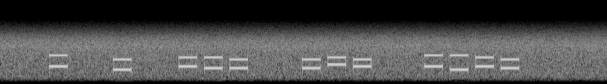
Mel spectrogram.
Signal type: DTMF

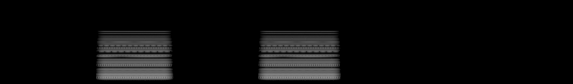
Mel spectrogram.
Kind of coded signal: train horn signal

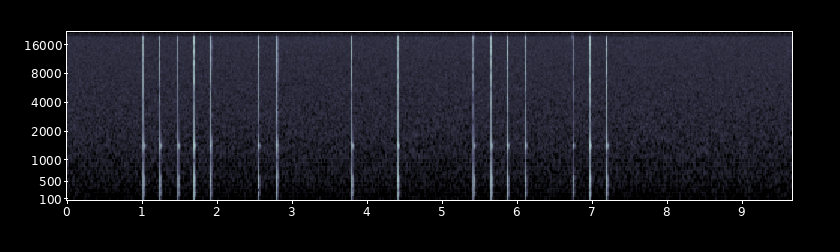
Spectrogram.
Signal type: tap code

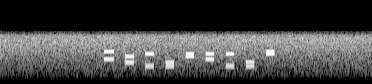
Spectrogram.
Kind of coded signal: multi-frequency trunk signalling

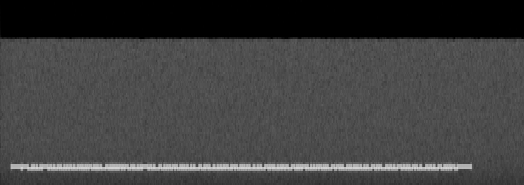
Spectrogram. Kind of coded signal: RTTY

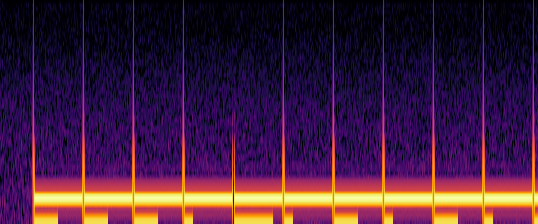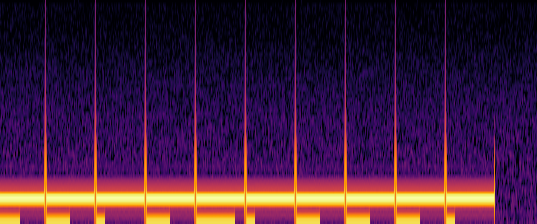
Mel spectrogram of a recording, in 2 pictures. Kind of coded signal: radio time signal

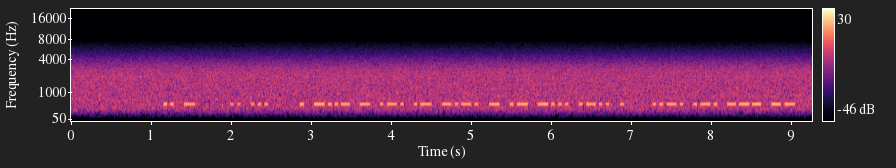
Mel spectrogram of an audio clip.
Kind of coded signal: Morse code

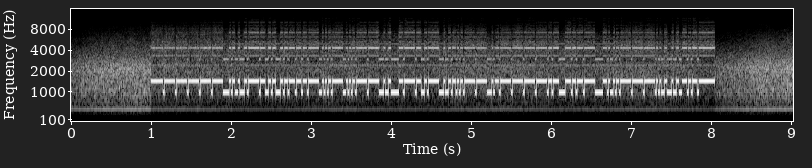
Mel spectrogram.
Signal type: RTTY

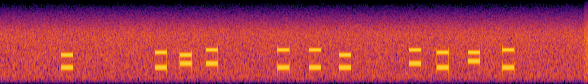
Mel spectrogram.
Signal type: DTMF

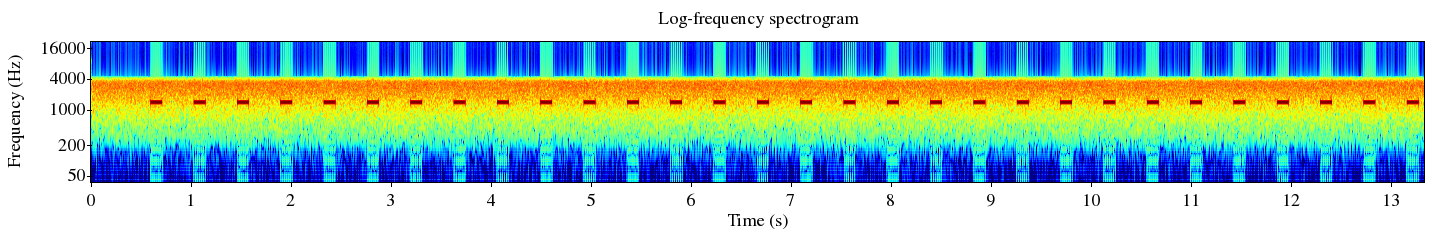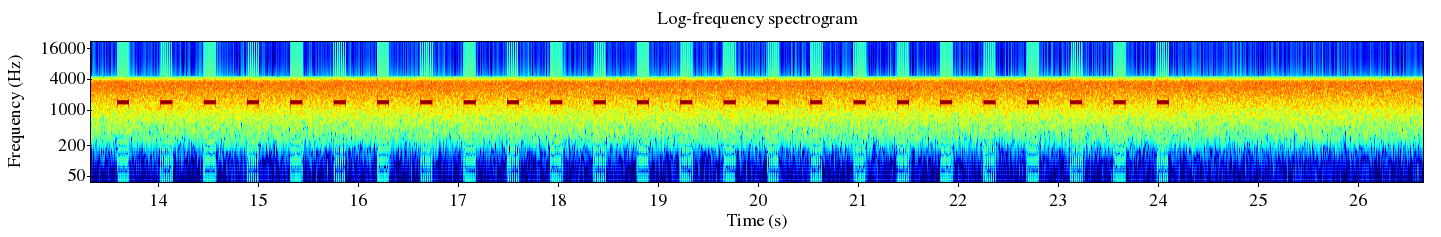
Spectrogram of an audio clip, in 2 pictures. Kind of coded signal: none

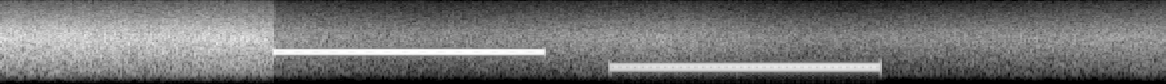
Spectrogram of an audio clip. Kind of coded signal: aircraft SELCAL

